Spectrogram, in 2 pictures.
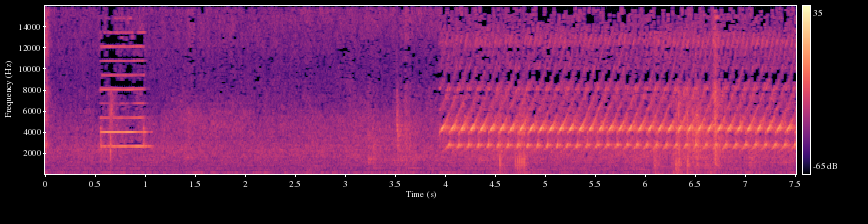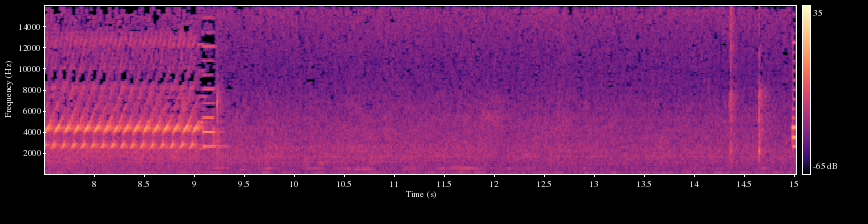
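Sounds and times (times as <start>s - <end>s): pulsing electronic alarm siren: 4.0s - 9.3s.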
